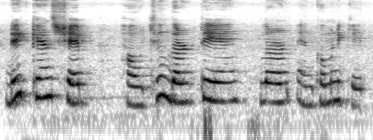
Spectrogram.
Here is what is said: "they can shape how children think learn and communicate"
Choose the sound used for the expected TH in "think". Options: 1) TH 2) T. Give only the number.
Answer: 2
